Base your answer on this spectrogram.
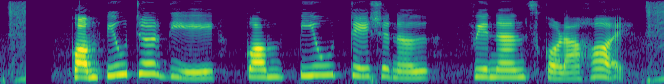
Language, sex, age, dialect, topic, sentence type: Bengali, female, 25-30, Standard Colloquial, banking, statement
